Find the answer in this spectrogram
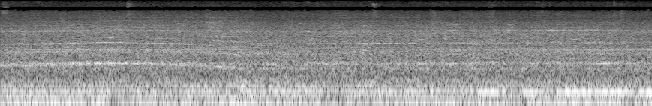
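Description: Inside a BART Legacy Fleet rapid-transit car as the train runs: a steady rumble with several faint, steady whining tones above it.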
